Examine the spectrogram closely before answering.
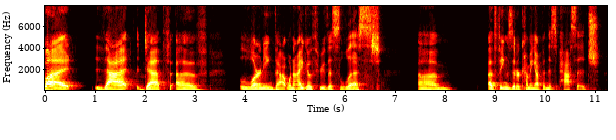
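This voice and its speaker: A woman with an American accent speaks at a very slow pace in a very deep, low pitch, with ordinary pitch variation. The recording is very clean, with a silent background. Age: 60s. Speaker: church member and farmer's wife. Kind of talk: casual chat about scripture.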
